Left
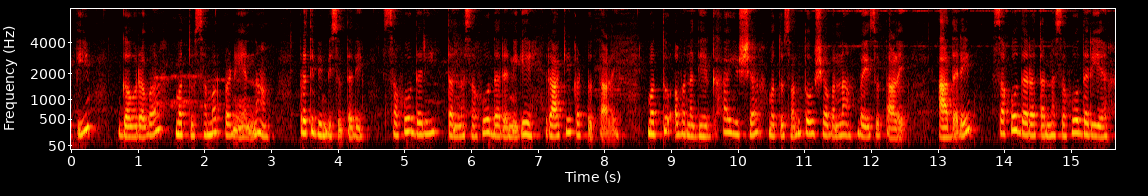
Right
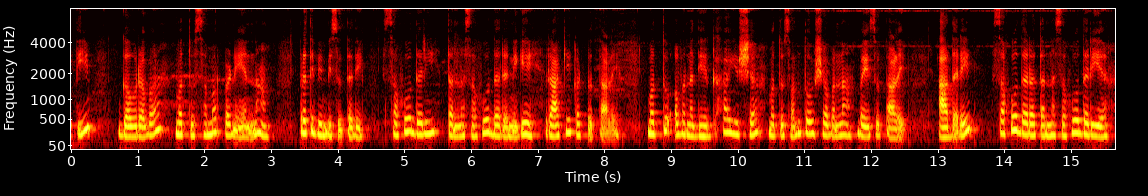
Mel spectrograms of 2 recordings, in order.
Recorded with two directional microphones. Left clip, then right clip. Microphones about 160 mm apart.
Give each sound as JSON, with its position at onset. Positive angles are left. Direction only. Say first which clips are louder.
{"t": 0.0, "sound": "speech", "louder": "right 10 dB", "side_deg": -20}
